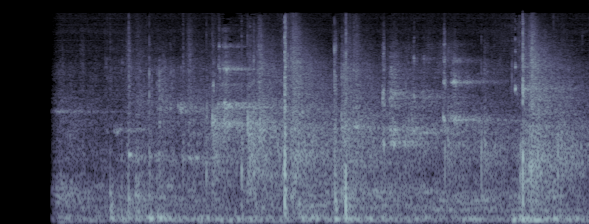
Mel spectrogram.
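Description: A badminton rally in a sports hall: rackets striking the shuttlecock with sharp hits, around one second in, twice near the middle and again just before the end, while players' shoes squeak on the court floor. The sound starts abruptly about half a second in.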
